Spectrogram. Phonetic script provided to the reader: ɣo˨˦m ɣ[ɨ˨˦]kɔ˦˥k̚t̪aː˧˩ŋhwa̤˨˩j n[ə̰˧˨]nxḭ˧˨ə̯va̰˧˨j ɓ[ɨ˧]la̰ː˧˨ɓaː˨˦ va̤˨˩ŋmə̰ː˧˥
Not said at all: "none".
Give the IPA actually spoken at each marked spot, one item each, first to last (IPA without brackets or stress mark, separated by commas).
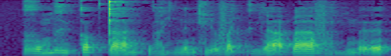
ɨ˨˦, ə˧˩, ɨ̤˨˩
